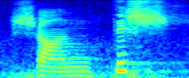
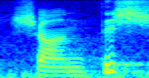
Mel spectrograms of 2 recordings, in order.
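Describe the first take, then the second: First: The word ends with an sh sound. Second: The word ends with an sh sound.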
